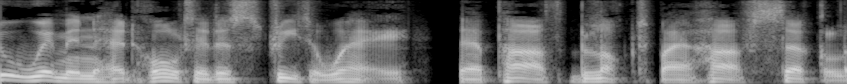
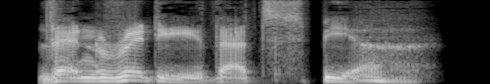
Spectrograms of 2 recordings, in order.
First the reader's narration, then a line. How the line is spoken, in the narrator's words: he said in a growl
